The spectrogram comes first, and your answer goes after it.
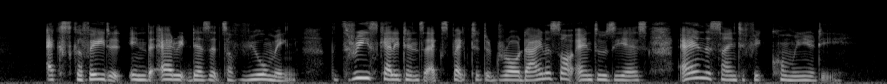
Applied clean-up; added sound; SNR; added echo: none; none; none; none.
